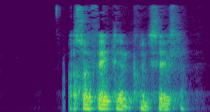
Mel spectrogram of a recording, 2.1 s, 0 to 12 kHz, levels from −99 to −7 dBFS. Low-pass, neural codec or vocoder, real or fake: 9.9 kHz; none; real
